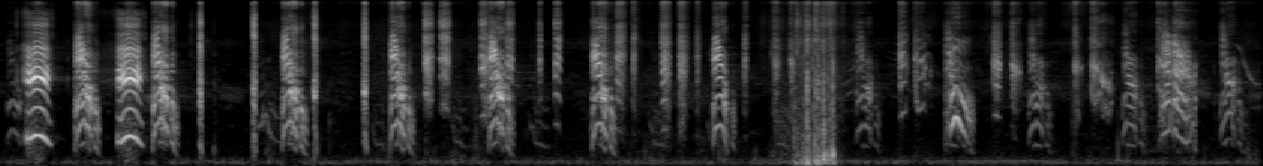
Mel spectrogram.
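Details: Male and female grey francolins calling together: loud ringing notes repeated rapidly in clusters, well over one per second, fading to softer notes, with a brief burst of noise midway.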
